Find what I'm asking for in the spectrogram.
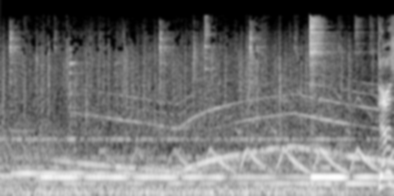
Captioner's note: sirens wailing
